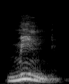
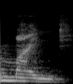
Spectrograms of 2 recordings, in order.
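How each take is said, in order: First: मिंड with a short i, a deliberate wrong take; wrong short vowel. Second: माइंड with the long ai vowel; माइंड, ai diphthong; long i mind. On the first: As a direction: say मिंड with short i to show the mistake. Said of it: "आई N का जो है वो आई ई होता है". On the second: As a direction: open माइंड into a clear long ai. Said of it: "इसको हम लोग माइंड". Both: Shown as a demonstration.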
